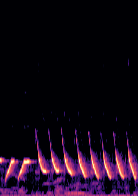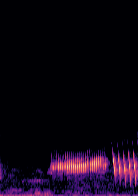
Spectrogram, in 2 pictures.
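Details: Canary singing energetically with long ngerek and ngerol rolling phrases and nembak bursts: a run of quick downward-sweeping whistles about five per second, then a buzzy flat trill, then a rapid burst of short clipped notes.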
